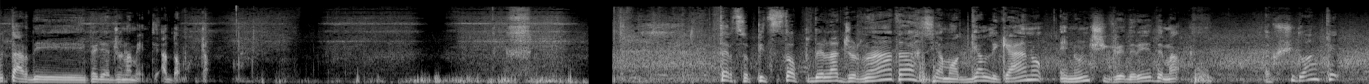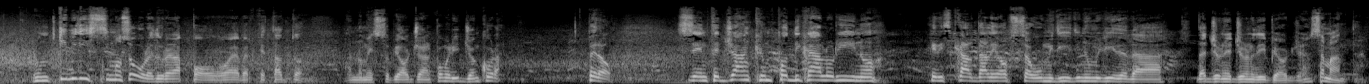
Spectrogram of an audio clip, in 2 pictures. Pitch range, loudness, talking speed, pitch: 120-185 Hz, -20 LUFS, 135 wpm, 150 Hz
